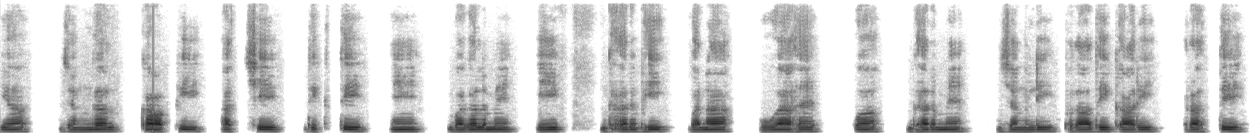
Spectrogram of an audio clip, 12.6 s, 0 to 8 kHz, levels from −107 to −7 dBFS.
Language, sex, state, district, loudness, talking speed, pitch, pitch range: Hindi, male, Bihar, Lakhisarai, -30 LUFS, 105 wpm, 115 Hz, 115-120 Hz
